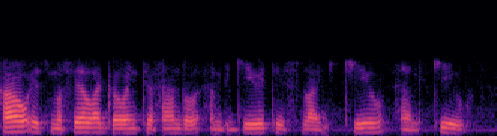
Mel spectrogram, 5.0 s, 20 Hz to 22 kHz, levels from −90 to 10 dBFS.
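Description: G.729 codec damage runs through the whole clip. The 8 kbit/s coder rebuilds the speech from a vocal tract filter, a pitch predictor and sparse pulses, keeping only about 150 Hz to 3.5 kHz, so the voice sounds plainly rough and synthetic.

VoIP packet loss concealed by the speech codec occurs at 3.22 to 3.30 s. About 60 ms went missing, which fits three 20 ms packets. The decoder extended its last pitch and filter at falling gain, producing a brief buzzy or noisy, fading smear with weakened sound just after.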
